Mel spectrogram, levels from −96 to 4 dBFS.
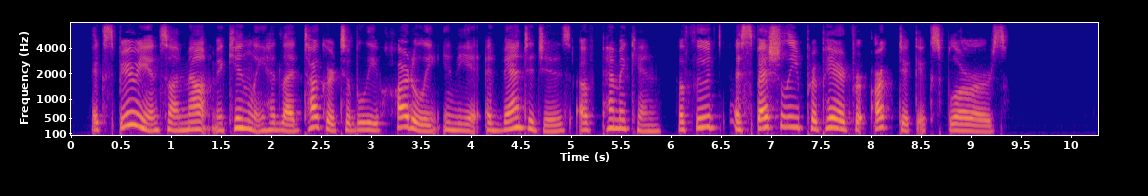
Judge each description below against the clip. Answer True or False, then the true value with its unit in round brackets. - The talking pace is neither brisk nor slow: False (130 wpm)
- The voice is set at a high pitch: True (195 Hz)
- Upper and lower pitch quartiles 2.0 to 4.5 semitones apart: False (5.5 semitones)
